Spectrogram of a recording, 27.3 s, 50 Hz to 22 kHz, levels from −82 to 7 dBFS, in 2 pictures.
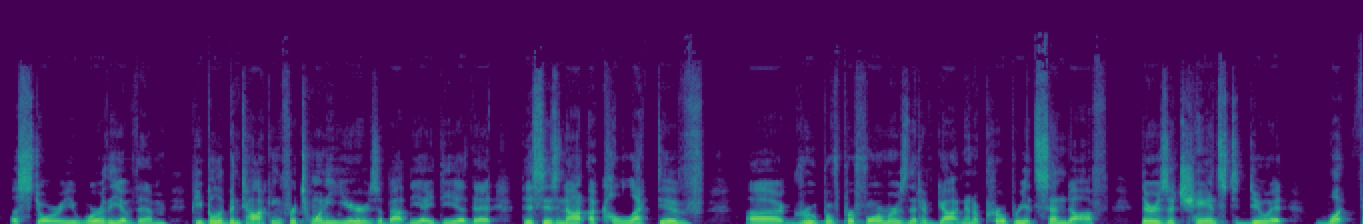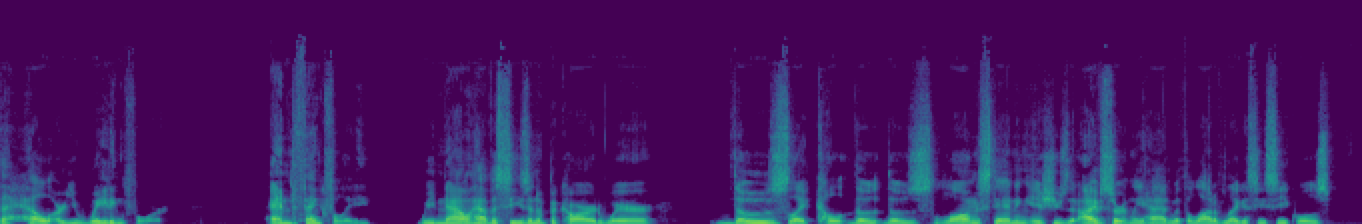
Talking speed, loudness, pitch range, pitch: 160 wpm, -19 LUFS, 120-160 Hz, 135 Hz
